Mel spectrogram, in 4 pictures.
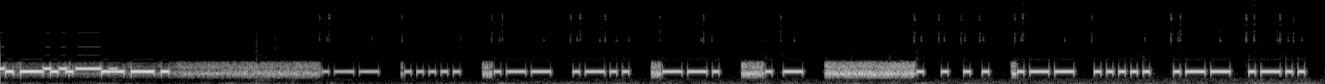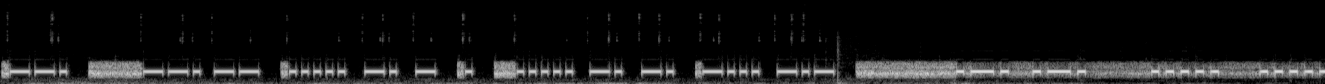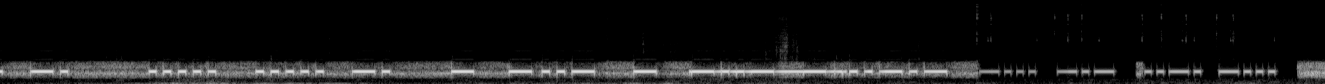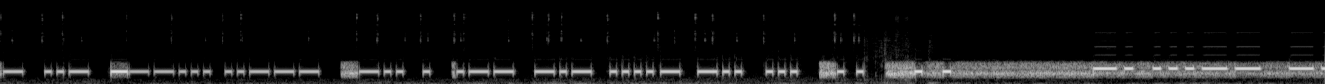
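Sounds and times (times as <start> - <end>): morse code beeps: 0.0 - 53.0
radio hiss: 1.4 - 3.2, 7.4 - 9.3, 13.3 - 14.9, 21.4 - 36.3, 39.5 - 39.8, 48.0 - 53.0.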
